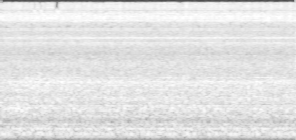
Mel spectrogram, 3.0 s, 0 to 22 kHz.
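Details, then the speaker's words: 35-year-old outdoor AC condenser running with a steady, even fan whoosh and no squeak or rattle after the dry fan motor bearings were oiled and the coil cleaned; previously squeaked horribly; normal quiet operation. "okay she's back up and running and that's about as quiet as I've heard"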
